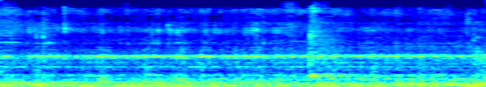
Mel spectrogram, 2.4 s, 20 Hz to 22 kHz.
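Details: Hunter C17 antique ceiling fan motor before restoration, drawing about 1.8 A: steady hum with thin whine and rough, uneven rattle, suspected worn thrust bearing under downward load; a new old stock Edna F8 bearing is planned.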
